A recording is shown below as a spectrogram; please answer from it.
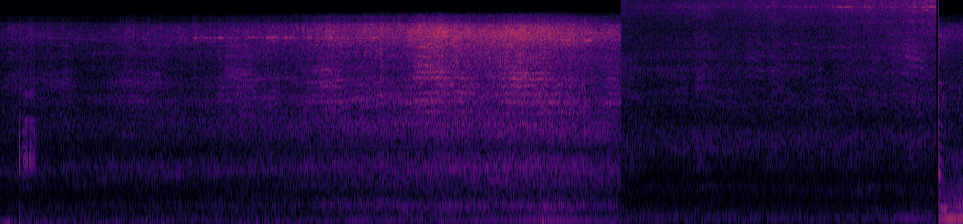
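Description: Steady rumble and hiss of a car on the move, swelling for a few seconds in the middle, then cutting abruptly to a quieter, steadier hiss about two-thirds of the way through.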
